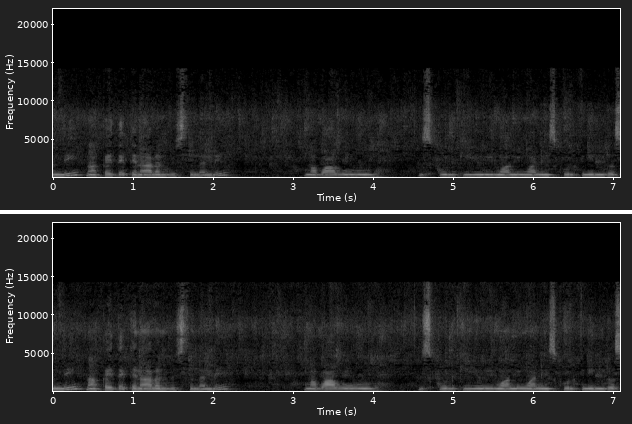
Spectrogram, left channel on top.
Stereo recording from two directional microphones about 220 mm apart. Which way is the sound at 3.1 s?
5° right (ahead or behind).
